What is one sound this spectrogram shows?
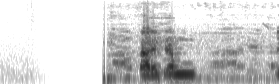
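A middle-aged man speaks calmly into microphones, close by.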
